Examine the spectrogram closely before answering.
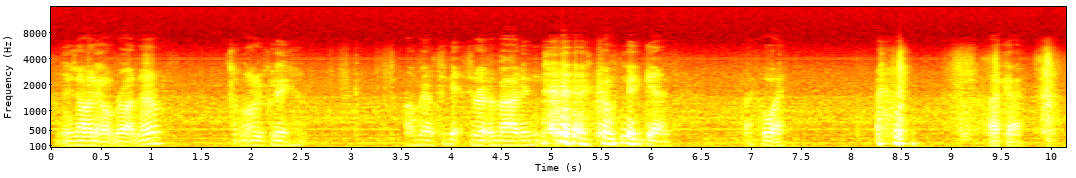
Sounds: Speech

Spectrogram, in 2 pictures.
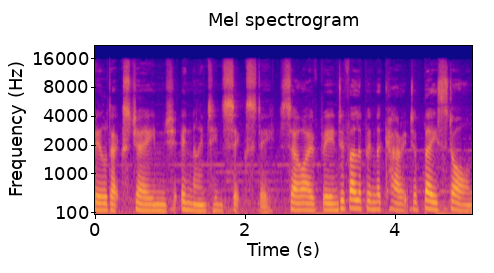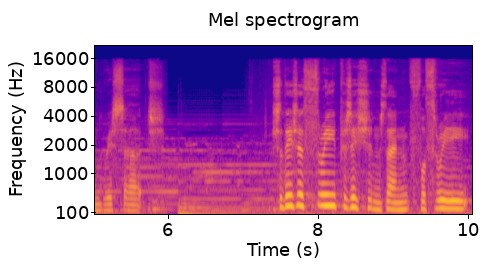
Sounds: Music, Speech

